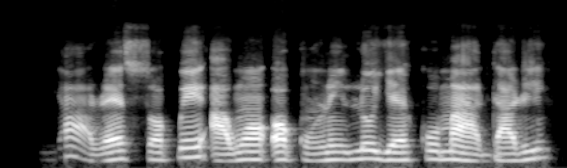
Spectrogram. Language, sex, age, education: Yoruba, male, 15-29, tertiary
